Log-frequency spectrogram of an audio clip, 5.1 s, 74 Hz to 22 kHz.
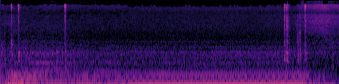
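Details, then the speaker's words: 2015 Honda CR-V EX, first start after replacing a dead battery diagnosed by the dealer: starter turns briefly, engine catches and settles into a steady, even idle; no-start cured by new battery. "and after replacing the battery it just starts like that so if you have same issue but I think the problem is with the battery and you might replace it"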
